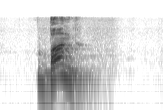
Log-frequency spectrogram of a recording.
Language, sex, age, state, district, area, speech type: Kashmiri, male, 18-30, Jammu and Kashmir, Ganderbal, rural, read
